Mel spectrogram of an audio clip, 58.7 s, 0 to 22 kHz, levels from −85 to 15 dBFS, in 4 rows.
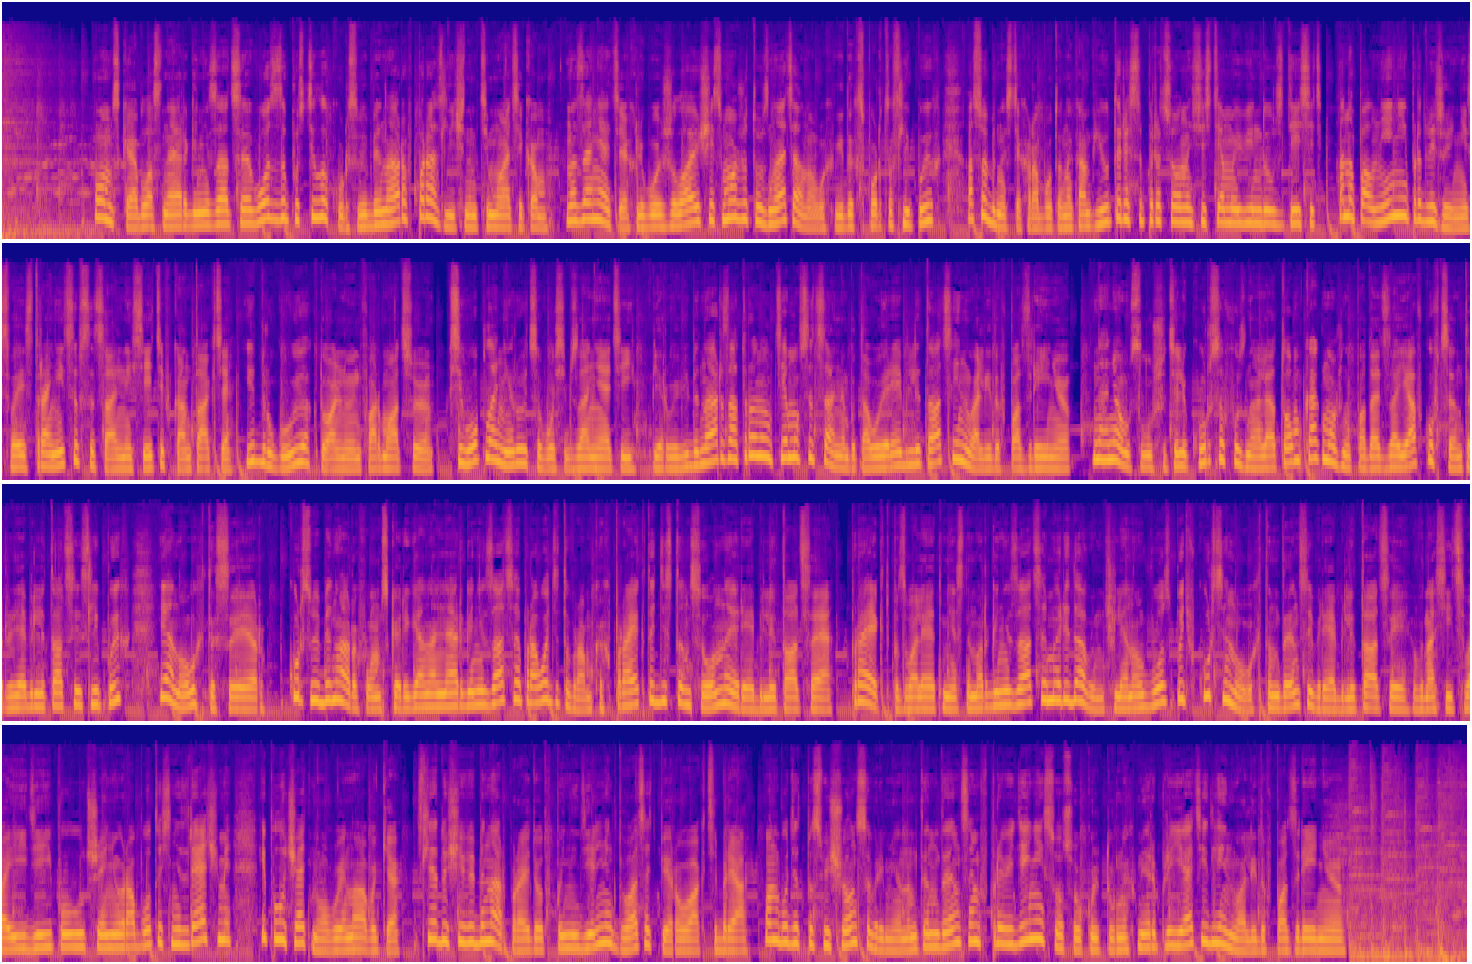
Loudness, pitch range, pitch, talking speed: -12 LUFS, 155-230 Hz, 180 Hz, 135 wpm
